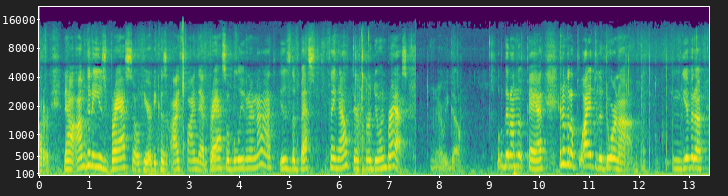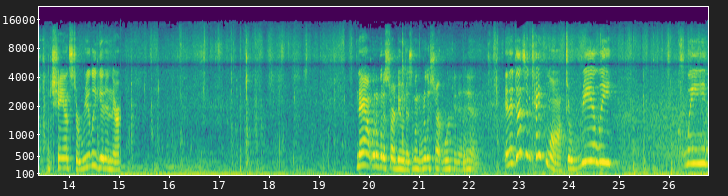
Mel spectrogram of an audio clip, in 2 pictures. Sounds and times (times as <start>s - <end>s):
Speech: 0.0s - 8.5s, 9.2s - 12.0s, 12.6s - 15.0s, 19.8s - 25.0s, 26.2s - 26.7s.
